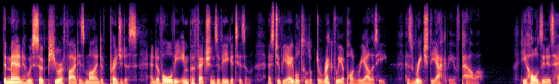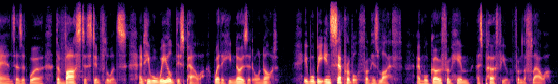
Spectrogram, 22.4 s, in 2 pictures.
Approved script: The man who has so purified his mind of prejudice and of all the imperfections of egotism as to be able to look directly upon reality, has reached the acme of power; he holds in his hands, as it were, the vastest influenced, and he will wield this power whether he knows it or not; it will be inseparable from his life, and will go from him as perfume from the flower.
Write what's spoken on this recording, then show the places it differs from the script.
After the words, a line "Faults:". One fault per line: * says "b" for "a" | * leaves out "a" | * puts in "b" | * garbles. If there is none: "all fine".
The man who has so purified his mind of prejudice and of all the imperfections of egotism as to be able to look directly upon reality, has reached the acme of power; he holds in his hands, as it were, the vastest influence, and he will wield this power whether he knows it or not; it will be inseparable from his life, and will go from him as perfume from the flower.
Faults:
* says "influence" for "influenced"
